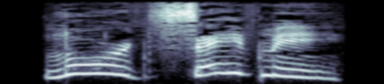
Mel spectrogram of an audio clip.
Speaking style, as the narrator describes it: Peter cried out

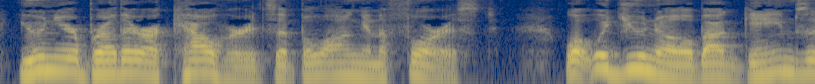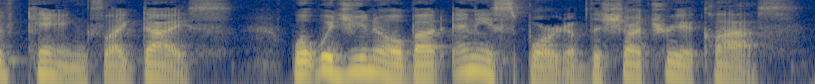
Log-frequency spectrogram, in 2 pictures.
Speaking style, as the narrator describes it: Balram finally lost his temper

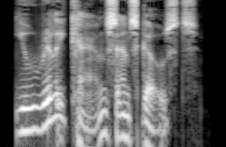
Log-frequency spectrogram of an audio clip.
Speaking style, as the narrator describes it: he murmured

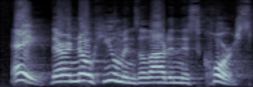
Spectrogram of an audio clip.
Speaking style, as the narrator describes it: barked

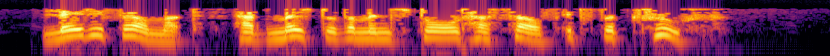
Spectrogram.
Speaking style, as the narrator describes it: said the king desperately

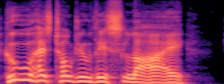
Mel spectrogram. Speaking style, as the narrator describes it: she thundered, looking down at Jasmine angrily

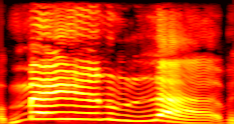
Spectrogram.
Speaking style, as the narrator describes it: he yells

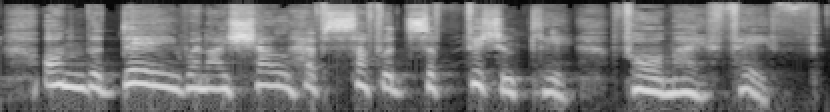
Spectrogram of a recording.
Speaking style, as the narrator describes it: cried Milady, with a feigned exultation

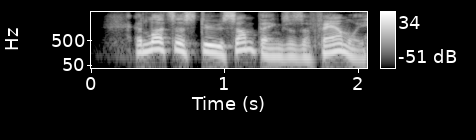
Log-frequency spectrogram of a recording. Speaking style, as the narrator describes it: he said

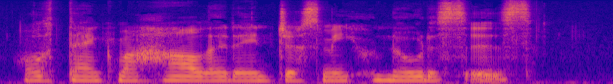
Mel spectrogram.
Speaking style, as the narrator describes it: Nori muttered

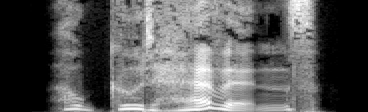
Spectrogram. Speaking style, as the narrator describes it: she muttered

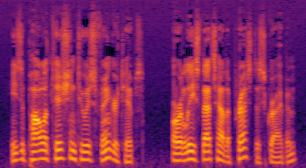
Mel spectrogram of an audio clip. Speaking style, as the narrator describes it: said Jimmy

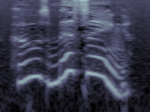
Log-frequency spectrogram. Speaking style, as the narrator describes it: I shouted

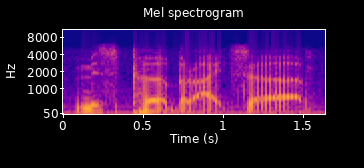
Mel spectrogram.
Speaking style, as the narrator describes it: added in an undertone

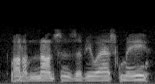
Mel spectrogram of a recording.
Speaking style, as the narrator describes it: he grumbled to Steele

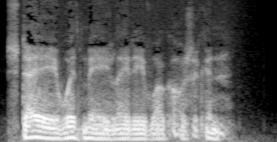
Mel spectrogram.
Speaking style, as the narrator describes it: Bothari murmured to Cordelia

